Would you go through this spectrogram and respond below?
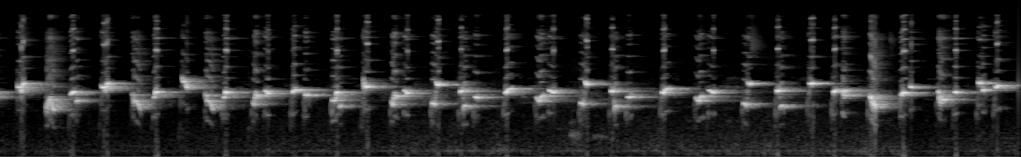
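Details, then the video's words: Long-breathed, insistent yellow-vented bulbul song used for other birds to copy, ten seconds of rapid clear whistles, each note stepping or slurring between two pitches, about three per second without a break. "Trucukan gacor ropel ngotot nafas panjang ini cengkok paling gampang ditiru trucuk bahan"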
